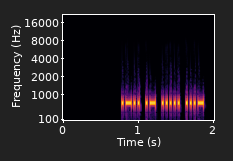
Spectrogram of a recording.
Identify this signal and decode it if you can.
Morse code, heard as a keyed tone, about 46 wpm, 700 Hz. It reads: LA5V
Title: DXCC-100 Call Signs - 4 Characters - 45wpm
